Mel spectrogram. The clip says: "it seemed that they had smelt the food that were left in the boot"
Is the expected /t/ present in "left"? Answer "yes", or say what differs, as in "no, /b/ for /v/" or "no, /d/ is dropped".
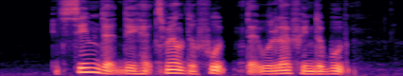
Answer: no, /t/ is dropped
